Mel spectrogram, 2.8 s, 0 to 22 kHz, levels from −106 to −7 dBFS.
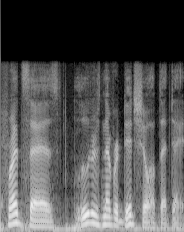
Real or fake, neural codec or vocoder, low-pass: fake; codec, 16 kHz, 1 kbps, FunCodec, trained on LibriTTS, 50 frames a second; 7.2 kHz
